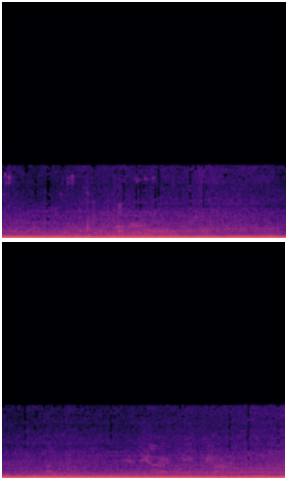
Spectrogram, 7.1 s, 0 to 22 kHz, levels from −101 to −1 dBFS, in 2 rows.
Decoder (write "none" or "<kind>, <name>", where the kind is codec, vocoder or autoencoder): none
